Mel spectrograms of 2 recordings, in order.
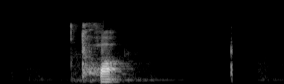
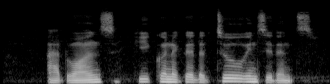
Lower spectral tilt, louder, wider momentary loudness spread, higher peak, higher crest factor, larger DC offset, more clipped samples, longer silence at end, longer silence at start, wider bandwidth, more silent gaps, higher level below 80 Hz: second, -4 dB/octave vs -6.5 dB/octave; about the same, -20 LUFS vs -21 LUFS; first, 25 LU vs 10 LU; about the same, -2 dBFS vs -4 dBFS; first, 24 dB vs 18 dB; neither; neither; first, 1.65 s vs 0.2 s; first, 0.8 s vs 0.45 s; second, 7.6 kHz vs 12.5 kHz; neither; second, -72 dBFS vs -52 dBFS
